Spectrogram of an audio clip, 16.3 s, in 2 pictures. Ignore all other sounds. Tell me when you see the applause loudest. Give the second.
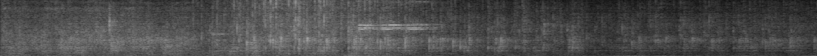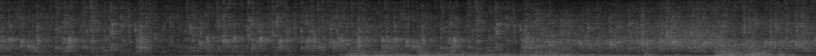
3 s.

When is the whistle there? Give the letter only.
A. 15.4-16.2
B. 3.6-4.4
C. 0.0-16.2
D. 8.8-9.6
B.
